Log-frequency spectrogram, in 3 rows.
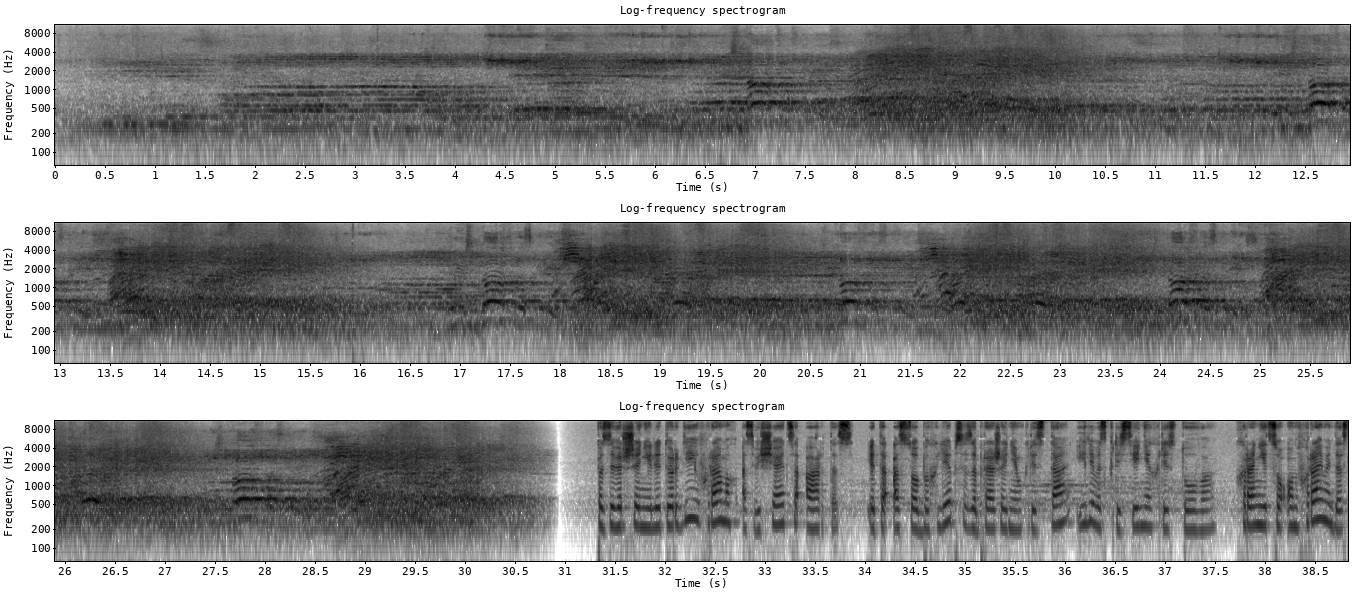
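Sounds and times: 
clergy and laity chanting praise at an Easter church service: 0.4 - 31.0
speech: 31.4 - 38.8.

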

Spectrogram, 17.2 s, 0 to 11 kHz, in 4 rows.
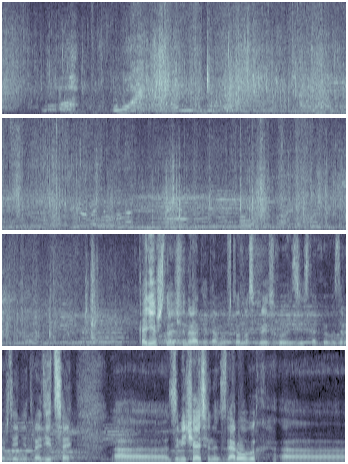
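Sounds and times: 
people plunging into icy blessed water in an ice hole: 0.0 - 8.9
speech: 0.9 - 3.0, 10.3 - 17.1
crowd chatter and voices: 0.9 - 10.9.

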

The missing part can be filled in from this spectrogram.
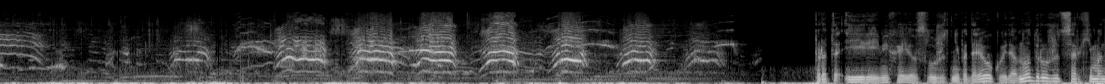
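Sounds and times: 
group of children shrieking and squealing while being doused with water: 0.0 - 7.6
crowd noise: 0.0 - 7.7
speech: 8.2 - 11.0.

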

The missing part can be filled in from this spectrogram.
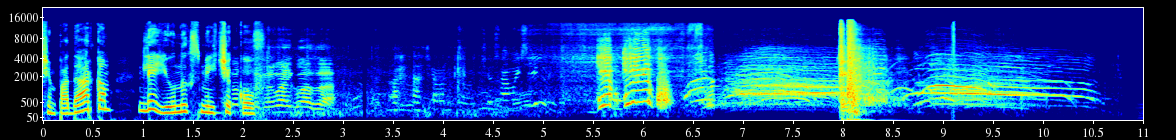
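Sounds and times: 
speech: 0.0 - 4.9, 5.5 - 6.8
excited children shouting and whooping: 5.6 - 10.6
crowd cheering: 5.7 - 10.8
six-pounder cannon firing a salute: 8.0 - 8.5.

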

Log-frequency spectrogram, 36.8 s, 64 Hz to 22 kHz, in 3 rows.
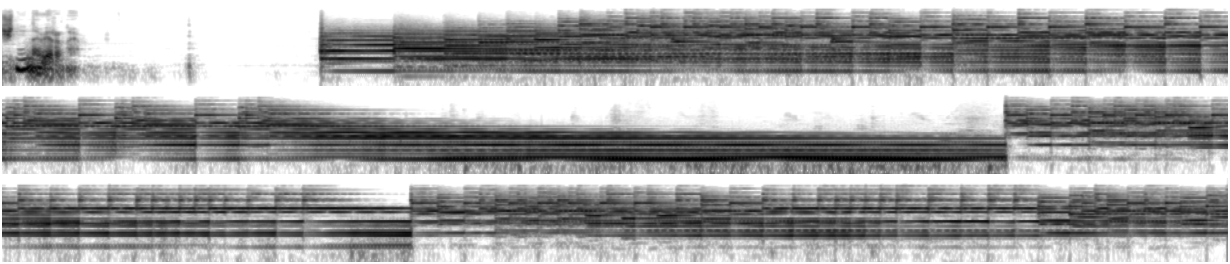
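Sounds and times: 
speech: 0.0 - 0.8
church bells ringing in a dense continuous peal: 3.1 - 36.7.

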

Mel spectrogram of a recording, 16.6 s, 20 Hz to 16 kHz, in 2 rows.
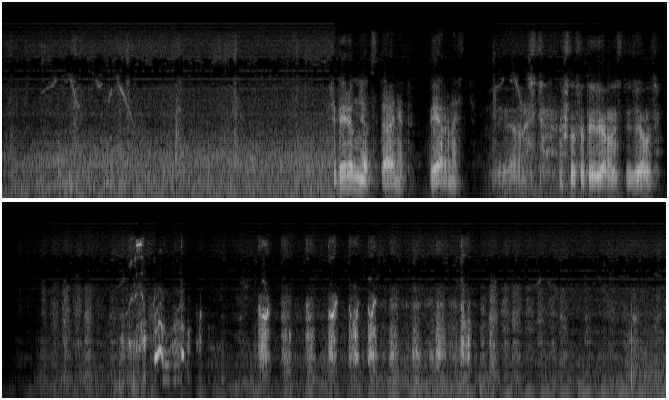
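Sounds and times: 
speech: 4.1 - 8.3
dog panting: 8.7 - 10.3, 11.2 - 16.6
dog whimpering with faint squeaks: 9.8 - 10.9.

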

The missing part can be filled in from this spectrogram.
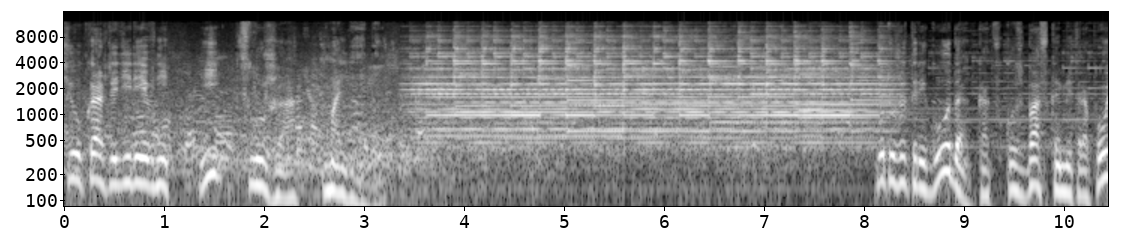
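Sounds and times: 
speech: 0.0 - 3.5, 8.1 - 10.4
church bells pealing over the Tom River in Kuzbass, Russia: 3.4 - 10.4.

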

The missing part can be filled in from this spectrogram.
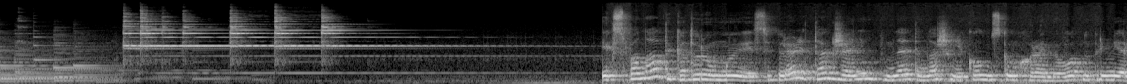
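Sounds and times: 
small harness bells ringing under a horse arch: 1.2 - 7.0
softer, lower ringing: 1.2 - 11.2
speech: 6.2 - 11.2.

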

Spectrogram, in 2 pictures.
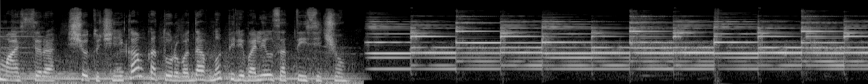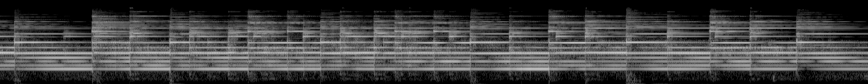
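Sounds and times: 
speech: 0.1 - 3.7
several church bells rung by hand: 3.6 - 17.3.

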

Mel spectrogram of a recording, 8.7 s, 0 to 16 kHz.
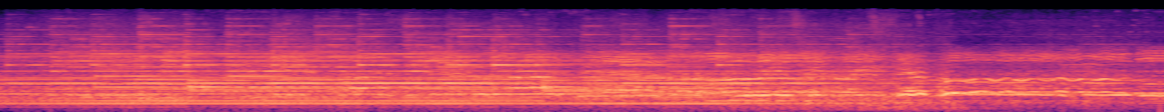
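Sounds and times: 
church bells pealing during a procession after the liturgy: 0.0 - 8.7
choir and clergy singing prayers: 3.5 - 8.7.

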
